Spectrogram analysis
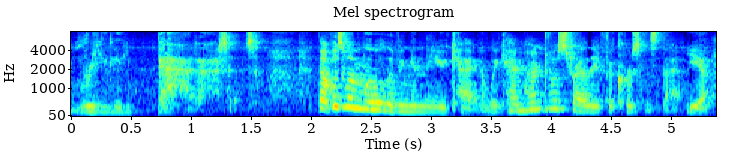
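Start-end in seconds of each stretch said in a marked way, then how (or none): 0.1-1.6 whispered embarrassed aside; whispering. Real, not acted. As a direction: drop to a sheepish whisper. Embarrassed aside about being bad.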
